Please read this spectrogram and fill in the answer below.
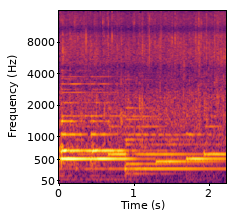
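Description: Rain sound effect, a steady patter, under soft background music of slowly changing held notes.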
